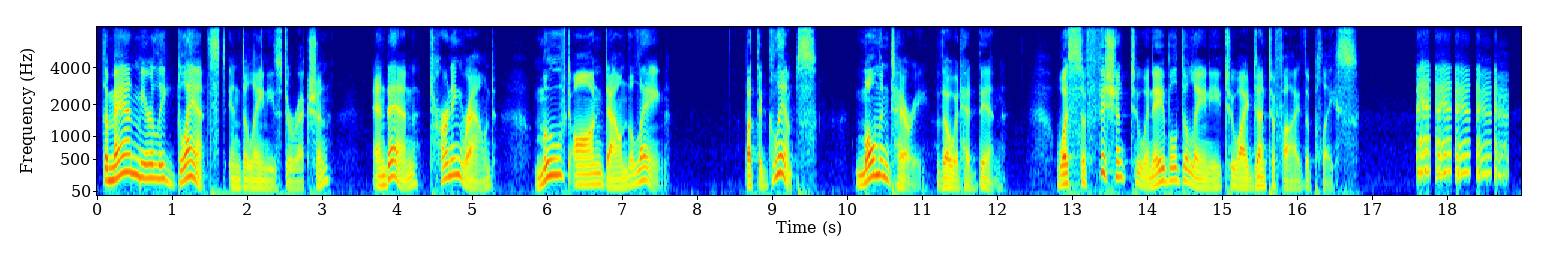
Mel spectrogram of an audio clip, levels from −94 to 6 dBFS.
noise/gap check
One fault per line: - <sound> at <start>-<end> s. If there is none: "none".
- laugh at 17.6-18.8 s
